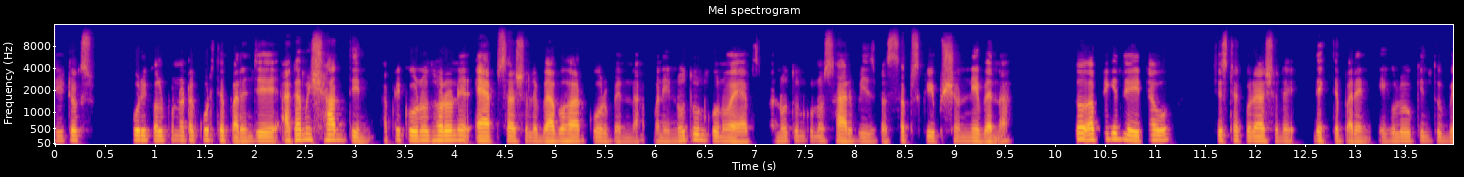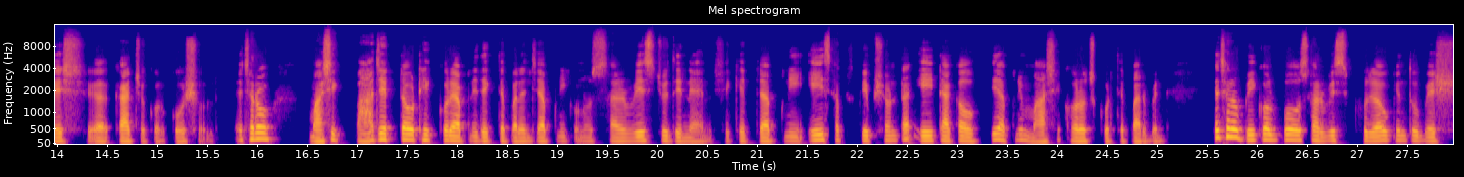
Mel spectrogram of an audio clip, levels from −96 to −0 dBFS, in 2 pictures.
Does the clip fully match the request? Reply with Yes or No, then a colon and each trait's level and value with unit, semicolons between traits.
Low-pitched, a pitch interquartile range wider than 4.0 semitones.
No: low, 130 Hz; average, 3.4 semitones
